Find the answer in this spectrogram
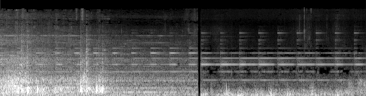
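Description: Intermodal train's cars rolling past over the rails with a steady rumble and clatter, getting quieter, with a clank about two seconds in. About four seconds in the sound cuts abruptly to background music with sustained tones.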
